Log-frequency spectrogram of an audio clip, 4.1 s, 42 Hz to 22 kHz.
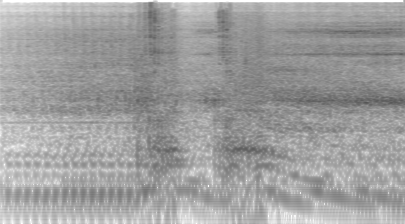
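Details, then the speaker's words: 2015 Polaris Sportsman 570 EFI single-cylinder ATV, after removing a piece of plastic someone stuck between two sensors that caused a code: no code now, fires up, fast even pulses climb smoothly through two quick blips and settle without stumbling. Normal revving. "but no more code fires up revs up all because somebody stuck a piece of plastic between these two sensors"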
